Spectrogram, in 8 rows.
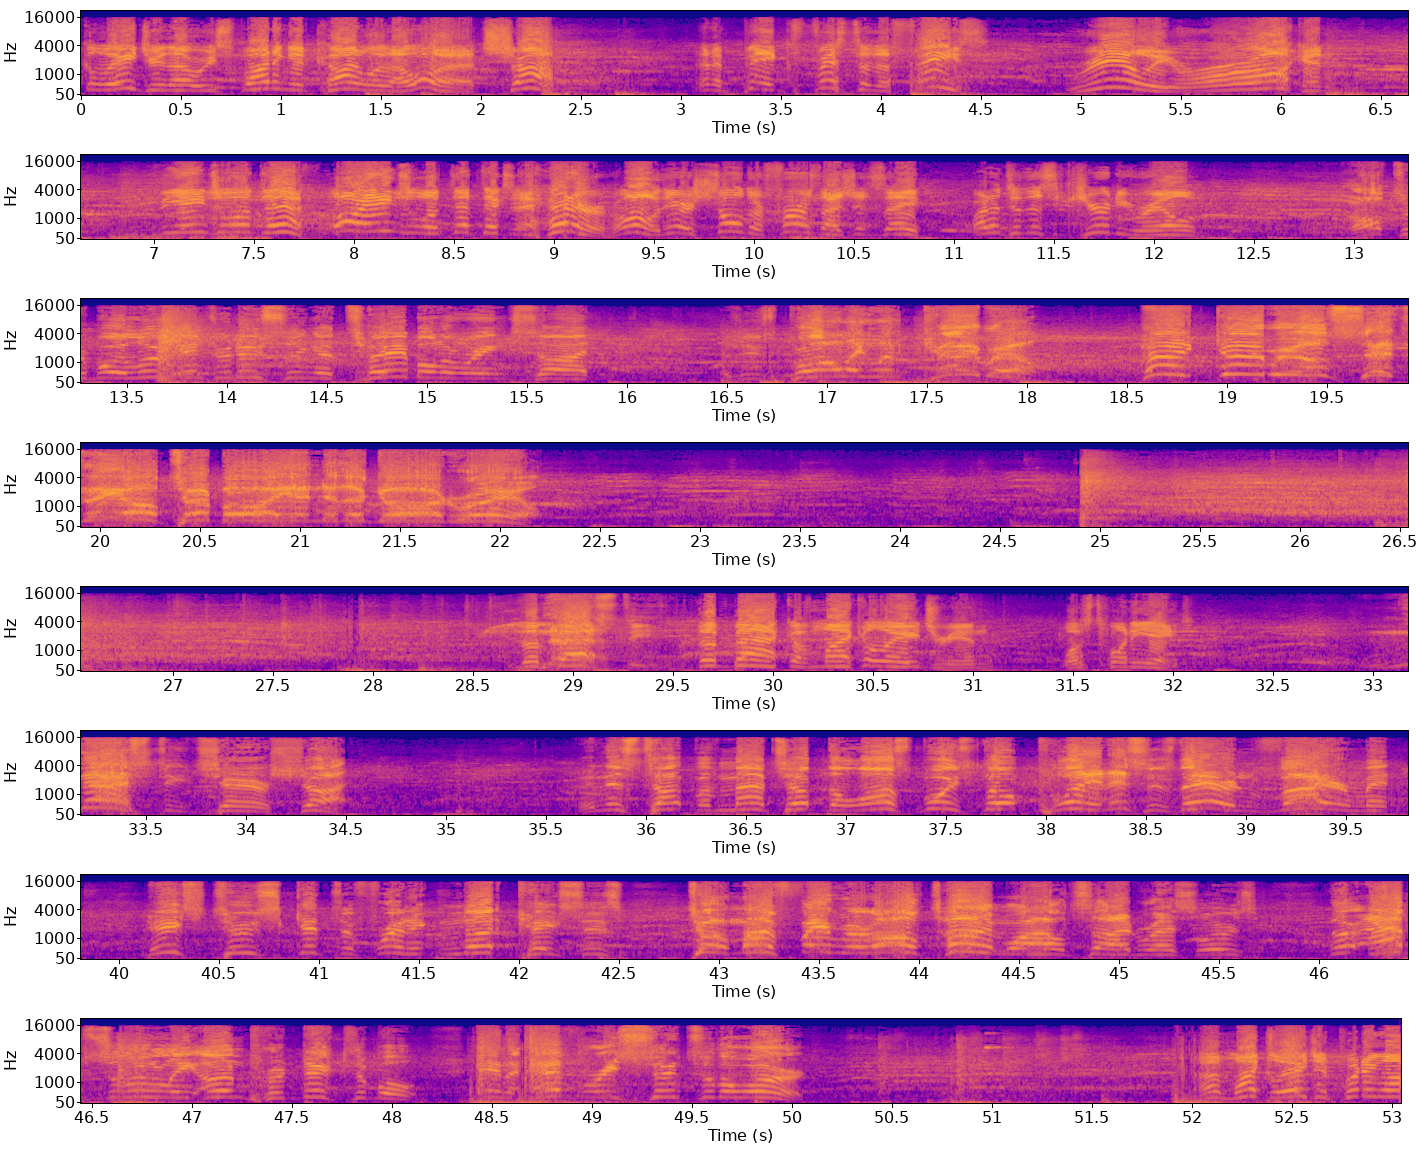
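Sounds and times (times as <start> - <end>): low hum of arena noise: 0.0 - 53.0
crowd roaring: 11.8 - 23.4, 24.6 - 30.8.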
